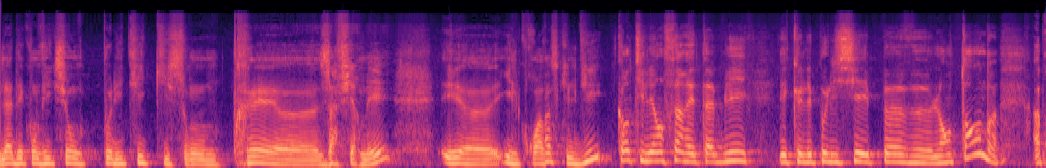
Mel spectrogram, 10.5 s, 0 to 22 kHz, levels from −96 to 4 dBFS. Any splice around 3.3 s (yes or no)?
no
